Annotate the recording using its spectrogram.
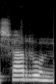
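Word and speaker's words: شر: বাতাস দেওয়া যাবে নাকিন শাররুন মানে ক্ষতি শাররুন মানে ক্ষতি এখানে কোন টান নাই ঠিক আছে ঠিক আছে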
